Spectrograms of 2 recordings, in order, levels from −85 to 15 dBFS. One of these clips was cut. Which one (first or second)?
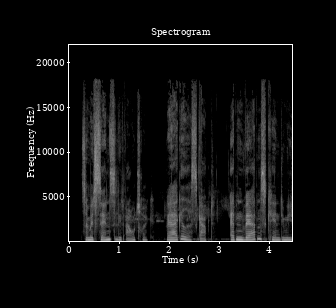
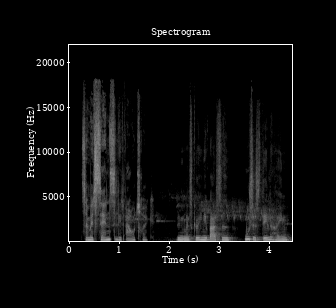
first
